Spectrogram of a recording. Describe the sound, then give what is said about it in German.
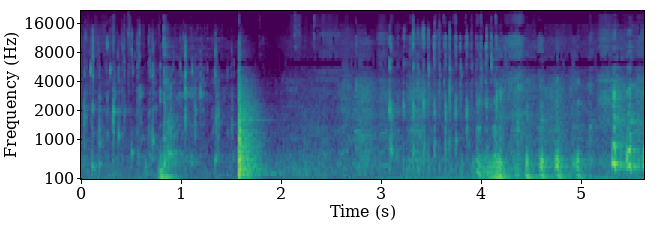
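A short, sharp squirt of sauce from a nozzle bottle bursts out once, followed by faint wet dripping sounds, with people talking quietly afterward. “Oh, da ist so ein Spritzaufsatz drauf.”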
